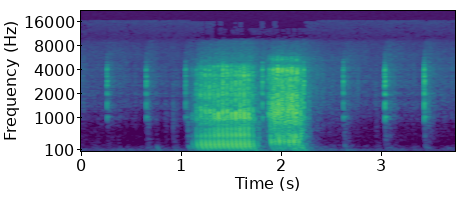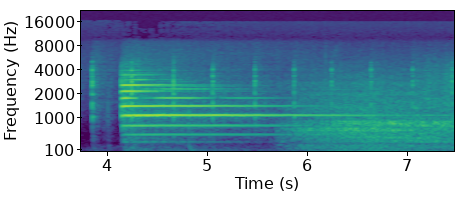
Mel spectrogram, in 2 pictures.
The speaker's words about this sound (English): Awakening in the middle of a prodigiously tough snore and sitting up in bed to get his thoughts together, Scrooge had no occasion to be told that the bell was again upon the stroke of one.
